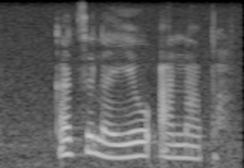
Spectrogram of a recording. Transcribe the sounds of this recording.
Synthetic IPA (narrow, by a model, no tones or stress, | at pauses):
kʼat͡sʼɪlajeʊʔa̰naːpʼḁ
